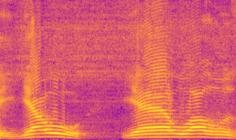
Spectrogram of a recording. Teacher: ওয়াও যখন উচ্চারণ করবেন ঠোঁট গোল হয়ে যাবে।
